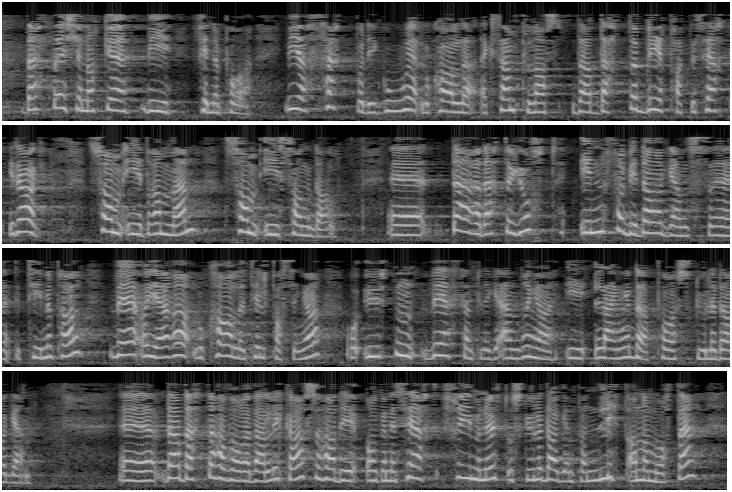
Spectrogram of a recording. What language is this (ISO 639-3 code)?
nno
